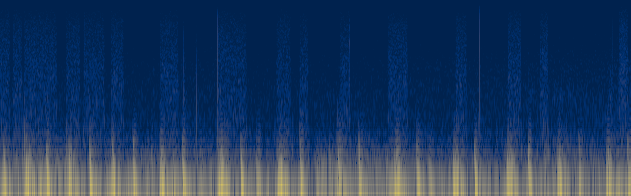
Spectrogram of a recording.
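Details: Very fast heartbeat sounds with heavy breathing, recorded right after rebreathing and squats: rapid heartbeat after exertion.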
